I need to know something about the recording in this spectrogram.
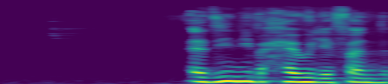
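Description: A young woman speaks warmly and close by.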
